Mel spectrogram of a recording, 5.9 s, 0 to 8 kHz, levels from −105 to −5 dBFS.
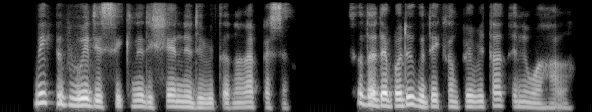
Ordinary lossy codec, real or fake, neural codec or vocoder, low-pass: none; fake; autoencoder, 48 kHz, 32 numbers a frame, DAC-VAE, trained on Japanese speech; 7.2 kHz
